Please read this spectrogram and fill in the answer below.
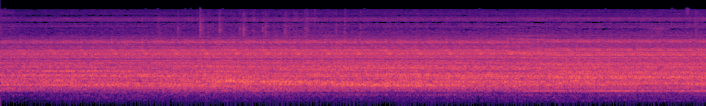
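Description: HO-scale model train running on the layout under digital command control: a steady whir with no breaks.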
